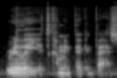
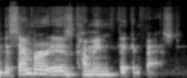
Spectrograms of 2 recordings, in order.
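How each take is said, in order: First: Quiet aside. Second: Said in the usual way. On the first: Shown as a demonstration.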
